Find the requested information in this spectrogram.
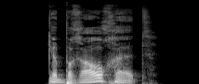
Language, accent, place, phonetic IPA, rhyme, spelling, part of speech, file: German, Germany, Berlin, [ɡəˈbʁaʊ̯xət], -aʊ̯xət, gebrauchet, verb, De-gebrauchet.ogg
- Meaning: second-person plural subjunctive I of gebrauchen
